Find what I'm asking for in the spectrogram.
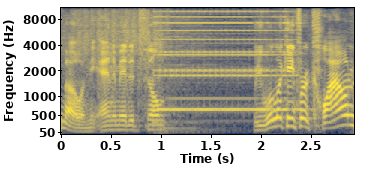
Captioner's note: bell ringing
